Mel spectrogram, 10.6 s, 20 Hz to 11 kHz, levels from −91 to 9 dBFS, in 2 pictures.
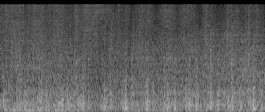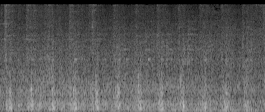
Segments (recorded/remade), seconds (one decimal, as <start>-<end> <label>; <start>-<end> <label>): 0.0-10.6 recorded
